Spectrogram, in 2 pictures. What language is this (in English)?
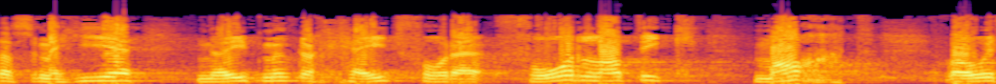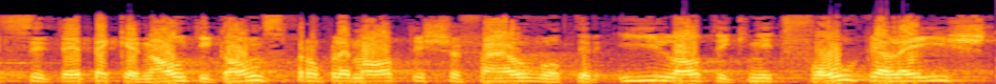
Swiss German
